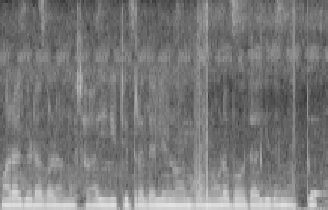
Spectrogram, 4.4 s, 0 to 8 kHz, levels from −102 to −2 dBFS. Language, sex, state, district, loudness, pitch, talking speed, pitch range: Kannada, female, Karnataka, Koppal, -20 LUFS, 225 Hz, 110 wpm, 220-230 Hz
